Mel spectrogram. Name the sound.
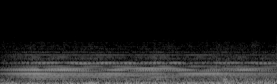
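train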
